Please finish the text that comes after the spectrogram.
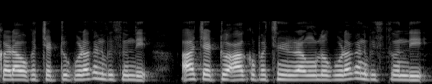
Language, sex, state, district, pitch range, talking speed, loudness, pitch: Telugu, male, Telangana, Hyderabad, 215-225 Hz, 150 wpm, -17 LUFS, 220 Hz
